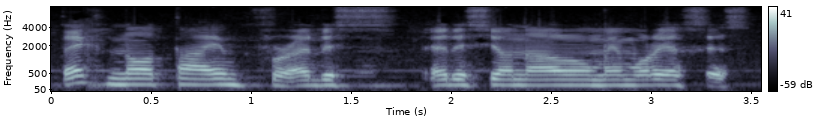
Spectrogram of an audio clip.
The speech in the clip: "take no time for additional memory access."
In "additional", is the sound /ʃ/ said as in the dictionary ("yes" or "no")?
no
